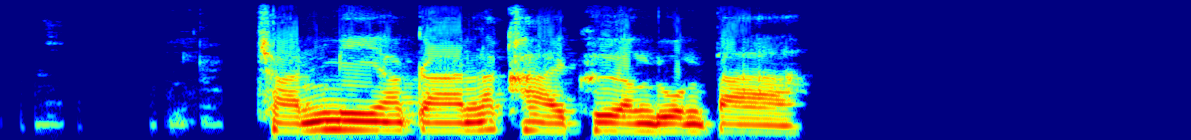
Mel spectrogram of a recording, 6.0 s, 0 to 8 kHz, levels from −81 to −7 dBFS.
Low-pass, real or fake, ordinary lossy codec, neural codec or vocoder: 7.2 kHz; real; none; none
